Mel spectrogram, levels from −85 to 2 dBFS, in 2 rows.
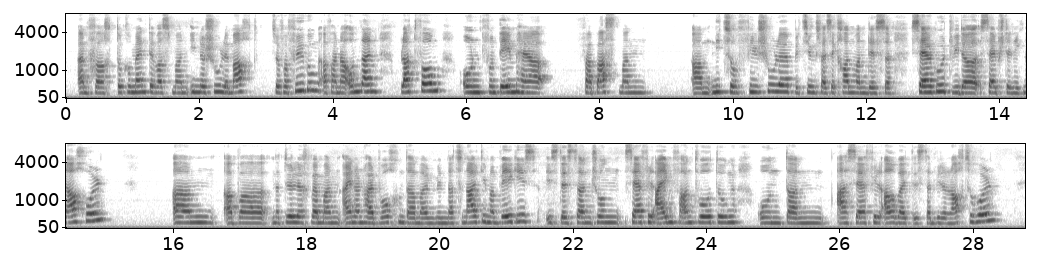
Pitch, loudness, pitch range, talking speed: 205 Hz, -30 LUFS, 195-220 Hz, 135 wpm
